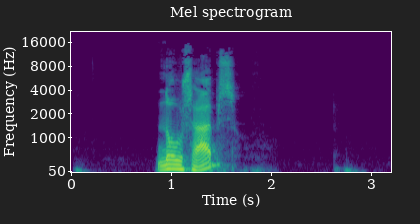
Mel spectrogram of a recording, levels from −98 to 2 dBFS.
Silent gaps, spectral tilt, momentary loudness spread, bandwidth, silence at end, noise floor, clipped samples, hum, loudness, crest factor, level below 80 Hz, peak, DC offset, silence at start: none; -6.5 dB/octave; 19 LU; 12.5 kHz; 1.6 s; -88 dBFS; under 0.1%; none; -18 LUFS; 20 dB; -56 dBFS; -2 dBFS; under 0.1%; 0.9 s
